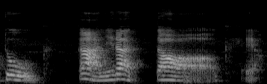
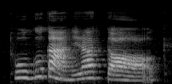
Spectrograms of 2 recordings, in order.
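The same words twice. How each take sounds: First: Dog said slowly with an open aw, not 도그; dog with an aw vowel. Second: 도그 spoken Korean style, then dog as one syllable; Konglish then English. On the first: Teacher contrasting Korean 도그 with English dog. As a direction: stretch dog out, one open syllable. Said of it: "어 발음이에요". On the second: Teacher correcting 도그 to dog for parents. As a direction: set 도그 against a clipped English dog. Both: Shown as a demonstration.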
